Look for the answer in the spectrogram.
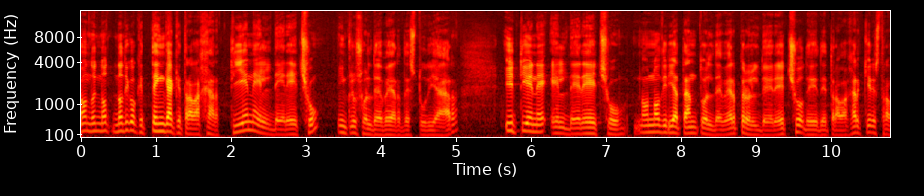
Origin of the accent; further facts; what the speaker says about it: Mexico; Yo como mexicano, pero también como hispano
